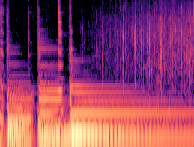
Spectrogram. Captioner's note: rain sounds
